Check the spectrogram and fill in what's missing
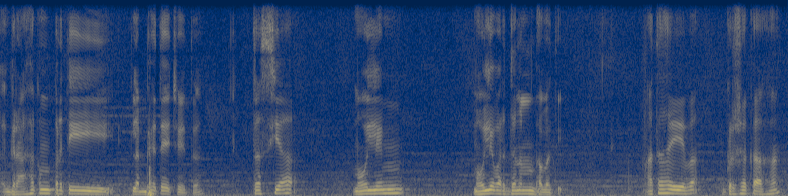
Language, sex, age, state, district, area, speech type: Sanskrit, male, 18-30, Karnataka, Chikkamagaluru, rural, spontaneous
